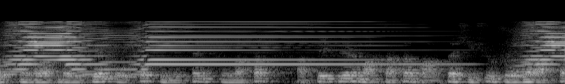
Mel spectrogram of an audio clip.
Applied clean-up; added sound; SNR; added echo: none; Harmonica; -5 dB; reverberation time 0.6 s.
